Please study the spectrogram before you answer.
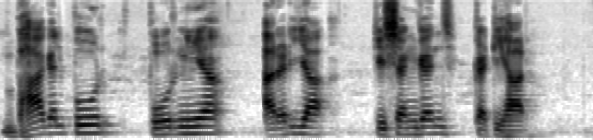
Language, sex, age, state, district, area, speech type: Urdu, male, 18-30, Bihar, Purnia, rural, spontaneous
